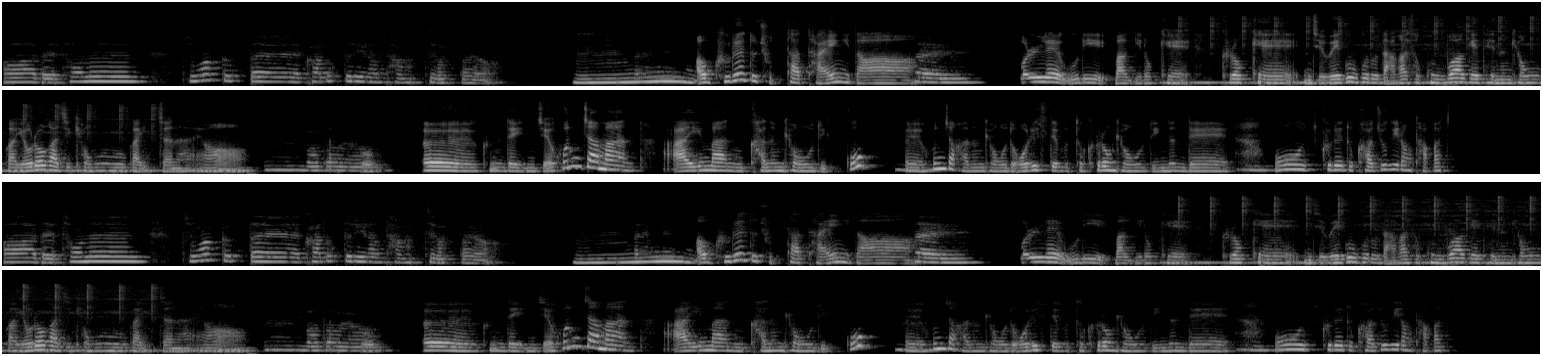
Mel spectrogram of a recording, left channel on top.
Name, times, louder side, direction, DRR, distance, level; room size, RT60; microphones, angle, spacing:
voice 1, 0.0-5.0 6.3-6.8 9.1-9.7 18.0-19.2 24.3-24.9 27.7-28.1, right 1 dB, 40° right, 2.0 m, -36 dB
voice 2, 5.7-9.1 10.2-11.9 12.2-17.9 19.0-19.1 19.6-24.0 24.4-29.9, left 2 dB, 70° left, 1.1 m, -31 dB
gas stove, 11.6-17.8, left 2 dB, 15° right, 2.6 m, -40 dB
20.0 x 7.0 x 3.0 m
head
